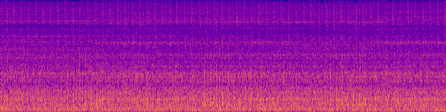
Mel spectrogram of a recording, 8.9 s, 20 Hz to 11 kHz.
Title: 4L30E noise at idle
